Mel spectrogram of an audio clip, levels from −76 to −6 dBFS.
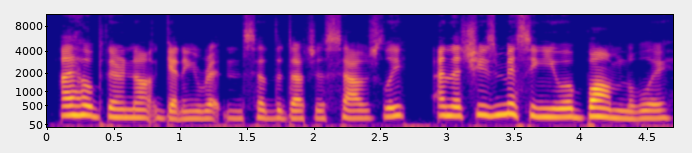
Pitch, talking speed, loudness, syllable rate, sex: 205 Hz, 215 wpm, -21 LUFS, 6.7 syllables/s, female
